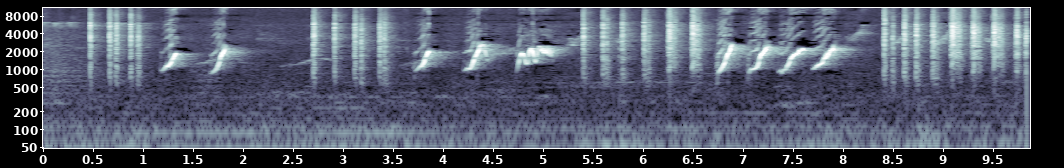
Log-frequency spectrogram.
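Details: White-rumped shama (murai batu) song: repeated upslurred whistles mixed with dense sharp clicks and chatter, phrases in groups of two to four, loud and continuous.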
